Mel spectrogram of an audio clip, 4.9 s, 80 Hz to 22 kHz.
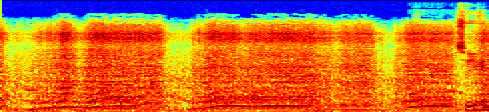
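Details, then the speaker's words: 1992 Nissan 240SX drift car with a 6.0 LS V8 swap and 4-speed dog box at full throttle on track: revs climb then sag and bog as coil packs misfire, caused by a snapped alternator belt draining the battery. "you can definitely hear that weird bogging noise. I was completely floored at this point. And that turned out to be the alternator belt snapping and the battery kind of draining where some of the coil packs weren't firing right, and it was just a heck of a mess."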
